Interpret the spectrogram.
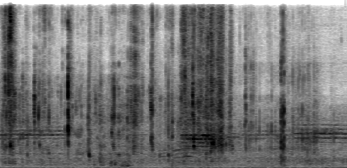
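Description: People biting into and chewing egg rolls, with many short mouth clicks and crackles over a steady low hum.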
